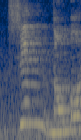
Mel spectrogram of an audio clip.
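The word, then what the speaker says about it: S#: 보기는 나의 씬 넘버 36번에 해당하는, 자 여러분 씬 넘버라고 읽으셔야지 S샵이라고 읽으시면 안 되죠. S샵 36이라고 읽으시면 안 되고 씬 넘버 36에 해당하는 원작 소설 부분이다.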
